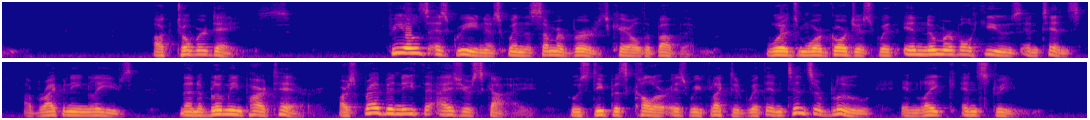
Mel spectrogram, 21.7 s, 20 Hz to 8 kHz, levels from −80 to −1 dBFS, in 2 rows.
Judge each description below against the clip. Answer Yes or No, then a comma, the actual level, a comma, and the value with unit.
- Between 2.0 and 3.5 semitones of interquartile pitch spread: No, average, 4.3 semitones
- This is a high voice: No, low, 135 Hz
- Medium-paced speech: No, slow, 130 wpm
